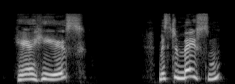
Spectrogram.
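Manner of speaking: lifted, ringing announcement; calling out. A narrator's reading. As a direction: call him forward from across the room. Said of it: "called the lawyer".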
